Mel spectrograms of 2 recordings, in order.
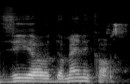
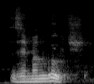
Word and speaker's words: Zio Domenico: So it should be, if you're going to do the right pronunciation, Zio Domenico, but they always call them Zimanguch.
